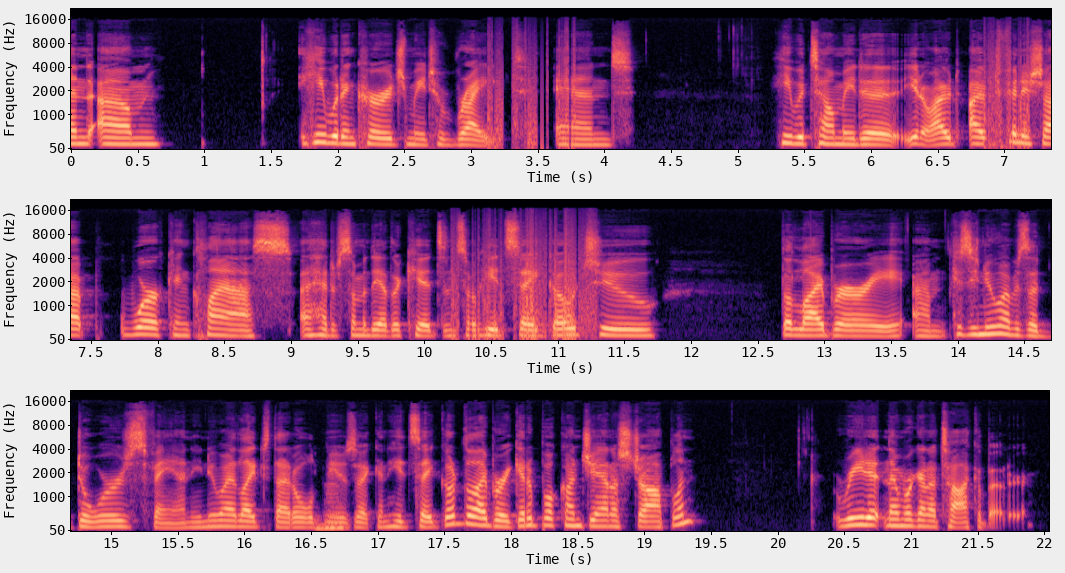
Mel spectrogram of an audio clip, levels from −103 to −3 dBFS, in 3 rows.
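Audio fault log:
3.14–3.79 s, 6.86–7.19 s, 10.21–11.30 s: loose connector crackle, after "would encourage me to", between "know I would I" and "up work in class", and after "of the other kids". A worn contact keeps making and breaking, chopping the signal into irregular scratchy bursts, with pops where DC on the line jumps.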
